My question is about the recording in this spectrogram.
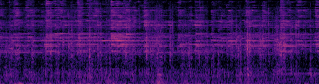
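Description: Horse-drawn sleigh in motion over packed snow: a steady rumbling and rattling from the runners and the sleigh body as it travels.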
